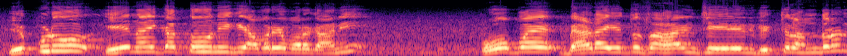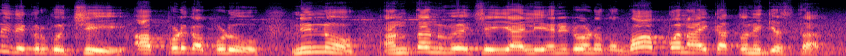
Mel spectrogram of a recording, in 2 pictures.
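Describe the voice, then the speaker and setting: High-voiced man preaching a fervent sermon. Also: moderate pace, highs cut off, slight background noise. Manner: fervent preaching with rhetorical questions and calls of hallelujah; acts out everyday people in short quoted asides. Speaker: pastor. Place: church during an afternoon service.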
